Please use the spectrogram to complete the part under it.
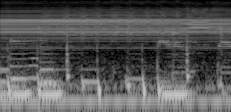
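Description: An electric hair trimmer buzzes steadily and close while tidying stray hairs during a self-administered fade haircut, its drone broken by brief repeated pulses as it passes over the hair.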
